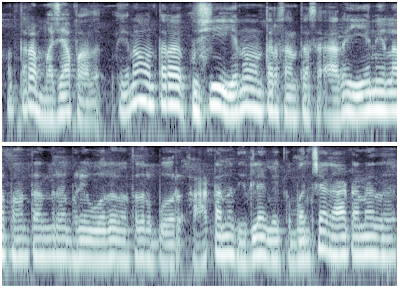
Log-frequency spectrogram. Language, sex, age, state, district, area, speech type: Kannada, male, 18-30, Karnataka, Haveri, rural, spontaneous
